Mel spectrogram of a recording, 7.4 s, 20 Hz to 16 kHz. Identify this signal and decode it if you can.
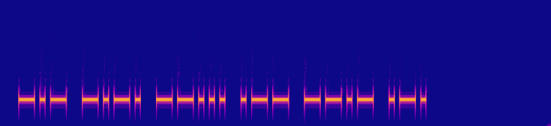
Morse code, heard as a keyed tone, about 17 wpm, 700 Hz. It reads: KC7WQR
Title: USA Callsign DE Callsign 17wpm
